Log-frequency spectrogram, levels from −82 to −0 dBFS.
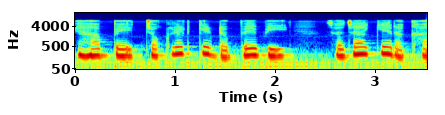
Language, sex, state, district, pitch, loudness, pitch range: Hindi, female, Odisha, Malkangiri, 195 Hz, -15 LUFS, 190-230 Hz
